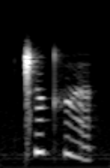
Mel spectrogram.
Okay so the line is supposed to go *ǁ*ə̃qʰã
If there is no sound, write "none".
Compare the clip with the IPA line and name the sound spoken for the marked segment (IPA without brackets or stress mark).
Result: ǁ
